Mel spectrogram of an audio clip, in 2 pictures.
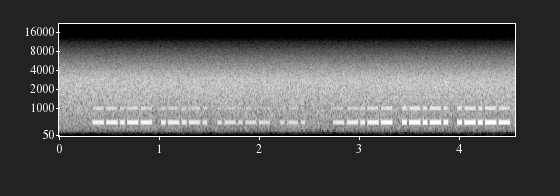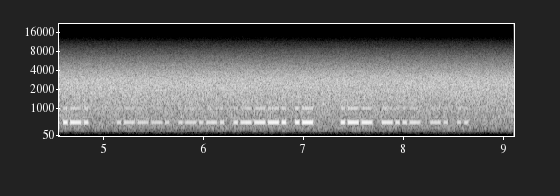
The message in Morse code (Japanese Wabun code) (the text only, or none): アンテナ アンテナ センセイ ヤマダ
